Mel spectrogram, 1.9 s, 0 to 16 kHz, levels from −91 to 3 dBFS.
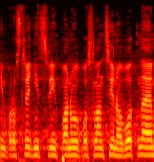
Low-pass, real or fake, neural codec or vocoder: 14.4 kHz; fake; vocoder, 44.1 kHz, 128 mel bands every 512 samples, BigVGAN v2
